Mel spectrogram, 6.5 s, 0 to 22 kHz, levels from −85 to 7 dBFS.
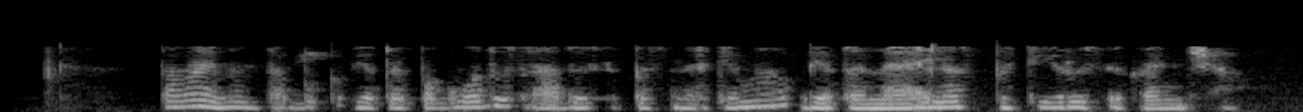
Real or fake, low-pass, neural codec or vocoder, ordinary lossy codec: fake; 19.8 kHz; codec, 44.1 kHz, 7.8 kbps, DAC; AAC, 16 kbps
